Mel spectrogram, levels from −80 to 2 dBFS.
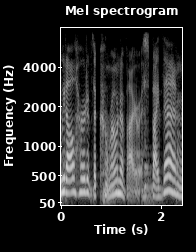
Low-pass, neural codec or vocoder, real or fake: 7.2 kHz; vocoder, 22.05 kHz, 80 mel bands, WaveNeXt; fake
